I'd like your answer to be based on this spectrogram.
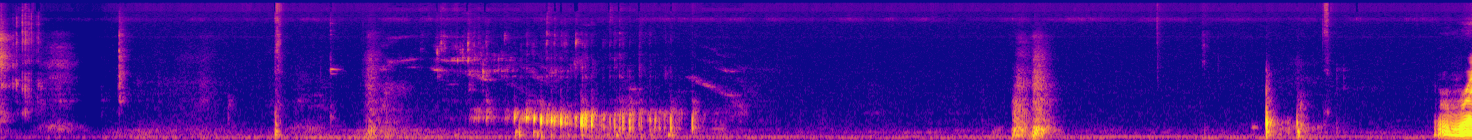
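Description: Narragansett Autocrat Coffee Milk Stout is poured into a glass in a quiet room: a short, faint splashing pour in the middle, surrounded by scattered light clinks and drips of glass and bottle.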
